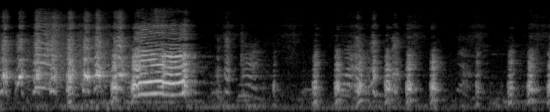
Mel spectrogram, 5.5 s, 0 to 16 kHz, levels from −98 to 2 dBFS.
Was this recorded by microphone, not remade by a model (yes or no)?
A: yes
